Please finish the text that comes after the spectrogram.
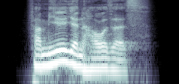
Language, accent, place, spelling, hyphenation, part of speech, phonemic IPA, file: German, Germany, Berlin, Familienhauses, Fa‧mi‧li‧en‧hau‧ses, noun, /faˈmiːli̯ənˌhaʊ̯zəs/, De-Familienhauses.ogg
- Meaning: genitive singular of Familienhaus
